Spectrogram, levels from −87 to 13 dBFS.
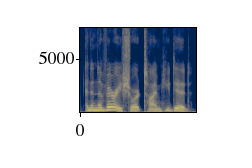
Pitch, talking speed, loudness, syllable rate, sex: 195 Hz, 275 wpm, -16 LUFS, 5.5 syllables/s, female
